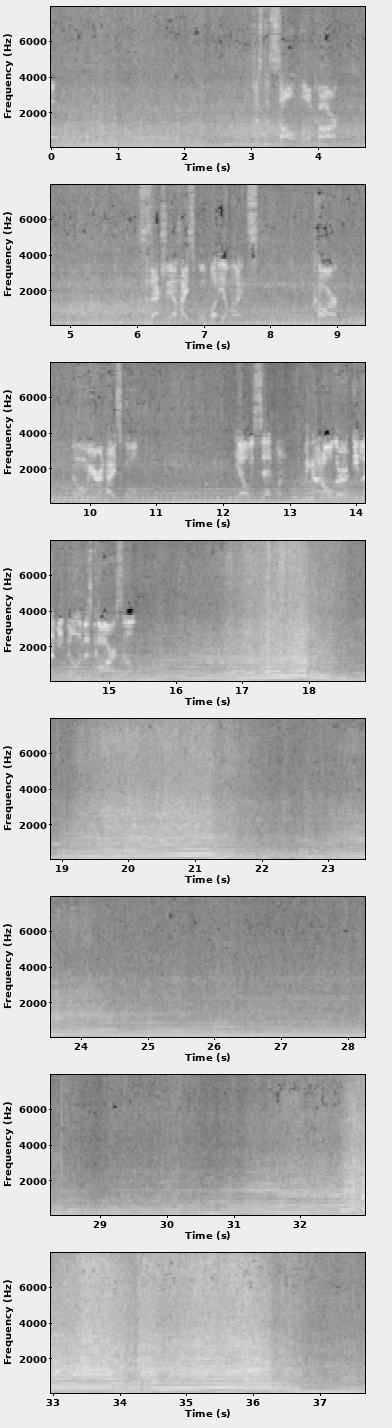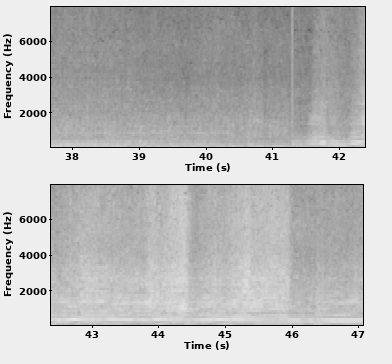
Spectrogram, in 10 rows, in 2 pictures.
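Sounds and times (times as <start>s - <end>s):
car engine accelerating through gears: 12.9s - 47.0s.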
